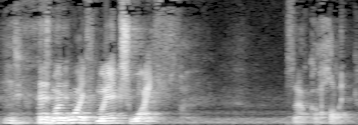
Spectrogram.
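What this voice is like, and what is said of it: Dave Allen impression, Irish-accented. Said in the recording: “please forgive the accent”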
